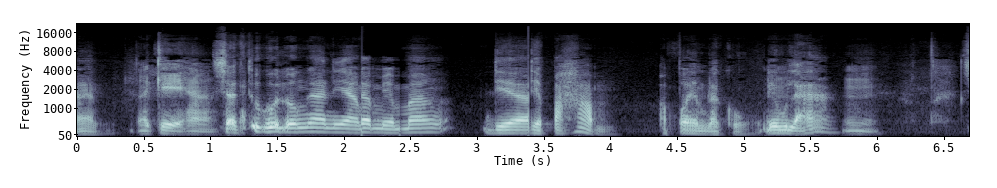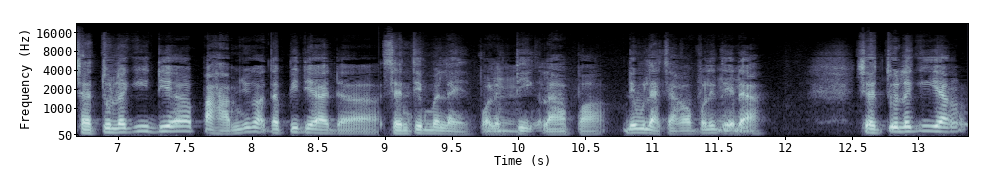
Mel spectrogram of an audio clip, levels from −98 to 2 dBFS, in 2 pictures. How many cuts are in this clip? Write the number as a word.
three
